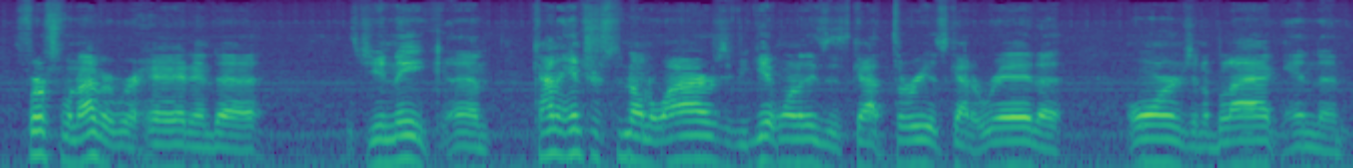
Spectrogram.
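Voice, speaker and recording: An easygoing man talks through a hands-on radio review in a loose, rambling way, full of fillers. His pitch sits in a middle range. A faint background hum runs under his voice. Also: low-quality recording. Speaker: radio repair video host. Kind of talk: casual hands-on review chat. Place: home ham radio station room.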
